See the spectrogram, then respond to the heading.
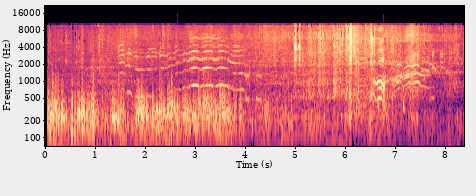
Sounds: car
vehicle

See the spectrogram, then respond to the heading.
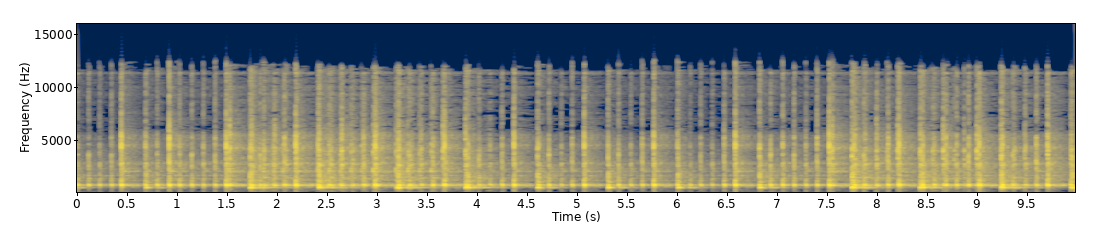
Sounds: music
percussion
wood block

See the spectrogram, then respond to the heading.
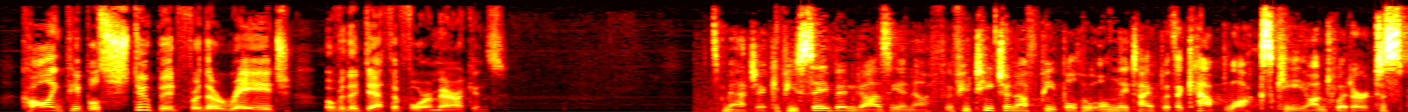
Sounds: speech

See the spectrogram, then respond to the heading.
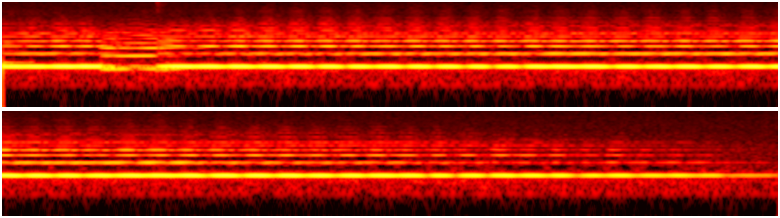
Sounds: woodwind instrument
flute

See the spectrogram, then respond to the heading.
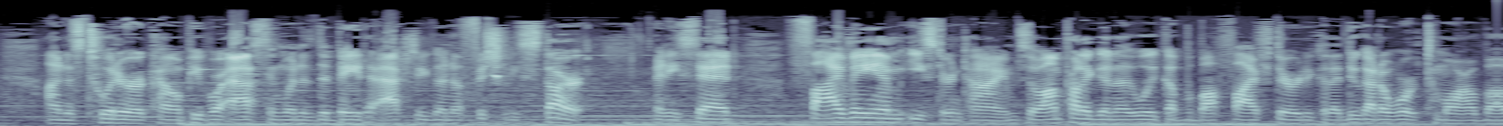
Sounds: music
speech

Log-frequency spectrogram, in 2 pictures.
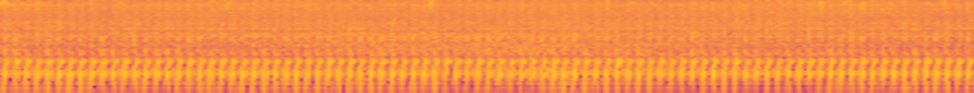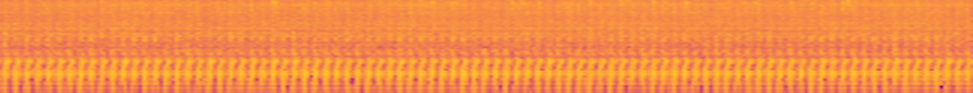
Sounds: vehicle

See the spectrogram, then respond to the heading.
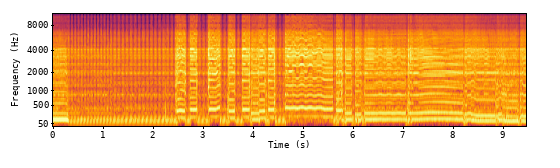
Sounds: music
cacophony

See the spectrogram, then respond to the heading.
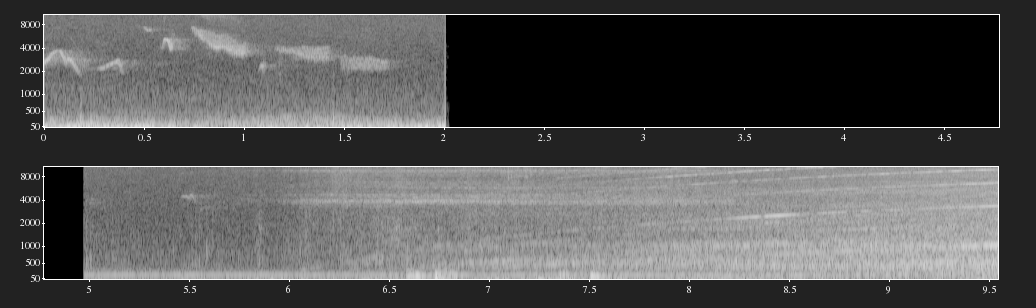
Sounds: bird
bird call
chirp

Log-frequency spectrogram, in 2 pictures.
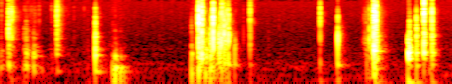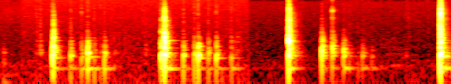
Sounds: plastic bottle crushing

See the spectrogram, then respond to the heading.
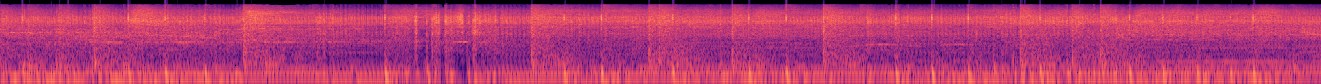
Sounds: heavy metal
music
inside a public space

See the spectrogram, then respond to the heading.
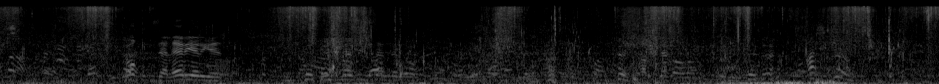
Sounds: speech

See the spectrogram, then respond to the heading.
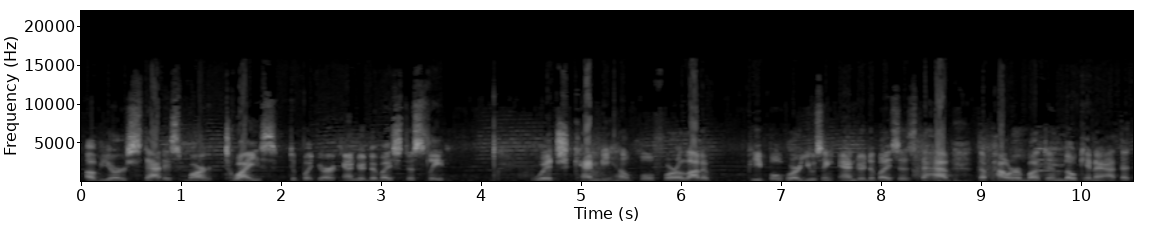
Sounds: speech

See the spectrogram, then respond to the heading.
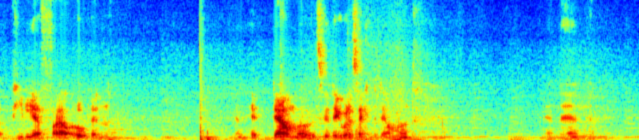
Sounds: speech
music

